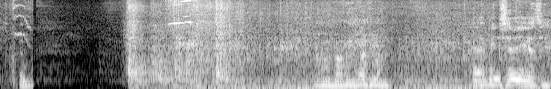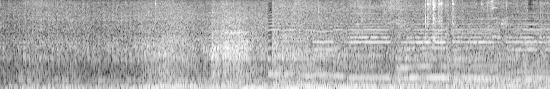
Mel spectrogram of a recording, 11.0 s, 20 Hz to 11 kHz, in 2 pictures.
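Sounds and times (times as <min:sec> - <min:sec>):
vehicle engine rumbling: 0:01.3 - 0:11.0
music with held notes: 0:08.1 - 0:11.0.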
